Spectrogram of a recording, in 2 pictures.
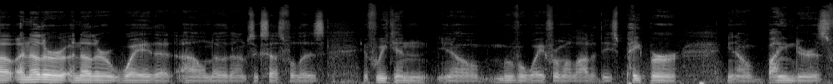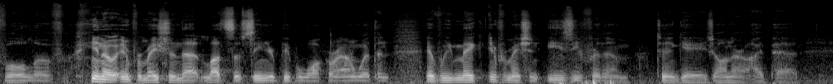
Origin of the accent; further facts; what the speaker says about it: Baton Rouge, Louisiana, United States; we're from Baton Rouge, Louisiana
